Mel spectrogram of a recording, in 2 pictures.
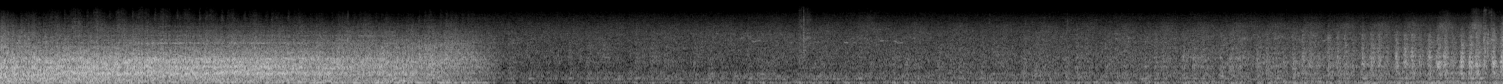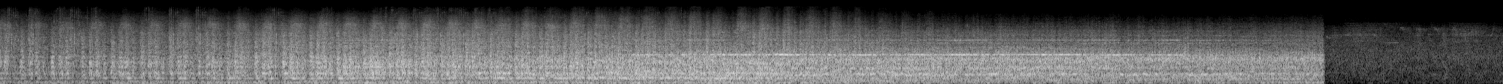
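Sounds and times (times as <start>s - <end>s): train rushing noise: 0.0s - 28.3s
train wheels clattering: 0.0s - 28.3s.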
